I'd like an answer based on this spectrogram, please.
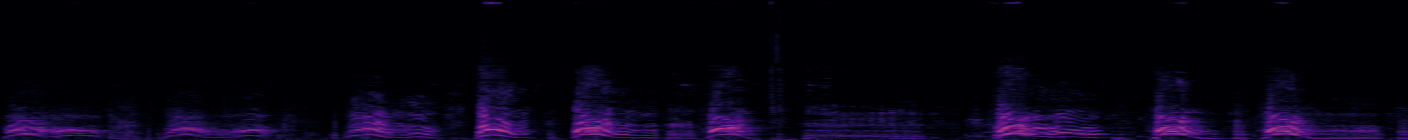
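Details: Squirrel in the front yard sets off Brittany, a female pet dog: softer whiny, moaning barks at first, building into louder sharp barks, with a brief quieter grumbling stretch between.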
